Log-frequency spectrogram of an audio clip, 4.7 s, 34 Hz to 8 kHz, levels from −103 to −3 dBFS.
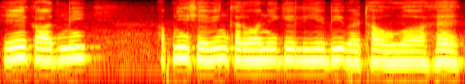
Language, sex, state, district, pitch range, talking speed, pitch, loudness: Hindi, male, Arunachal Pradesh, Lower Dibang Valley, 155-180 Hz, 140 wpm, 165 Hz, -15 LUFS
